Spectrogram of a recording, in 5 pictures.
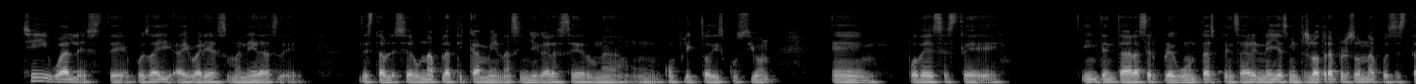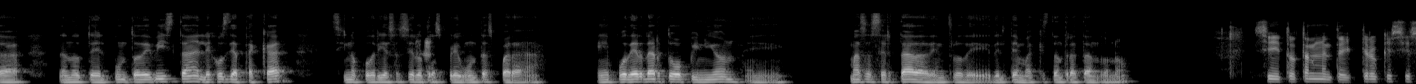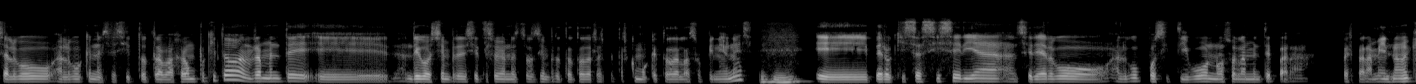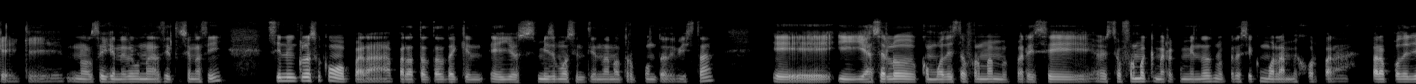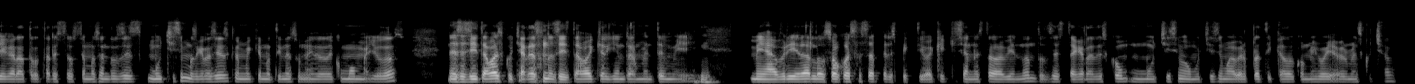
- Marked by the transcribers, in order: tapping; laughing while speaking: "eso, necesitaba"; unintelligible speech
- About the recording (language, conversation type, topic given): Spanish, advice, ¿Cuándo ocultas tus opiniones para evitar conflictos con tu familia o con tus amigos?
